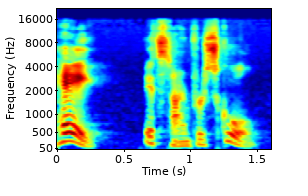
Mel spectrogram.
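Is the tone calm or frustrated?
calm. It is said in a calm, ordinary tone.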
